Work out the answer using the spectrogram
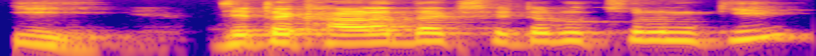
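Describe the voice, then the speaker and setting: A man's voice: high-pitched, quick pace, darkish tone. A man teaching a live online language class, patiently repeating each point and checking that students follow. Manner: patient, drills by repetition and checks understanding.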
